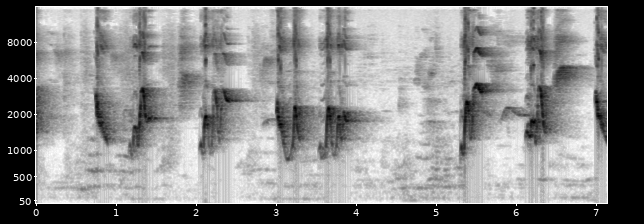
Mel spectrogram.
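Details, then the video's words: Pitohui in full loud song, raspy rising-and-falling notes in quick pairs, with a short quiet gap before another burst of higher, squeakier phrases. "Masteran Burung Pitohui MP3 _Suara Kenceng"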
